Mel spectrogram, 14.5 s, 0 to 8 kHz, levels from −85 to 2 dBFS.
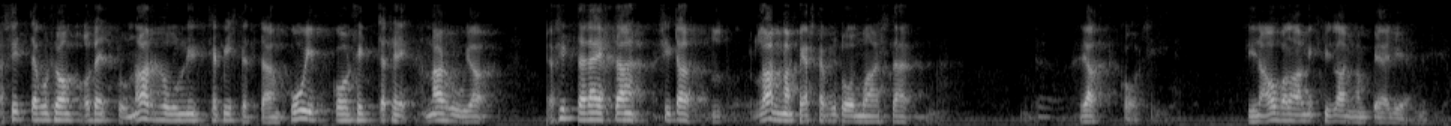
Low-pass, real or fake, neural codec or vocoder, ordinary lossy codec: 7.2 kHz; fake; codec, 24 kHz, 3 kbps, HILCodec; none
